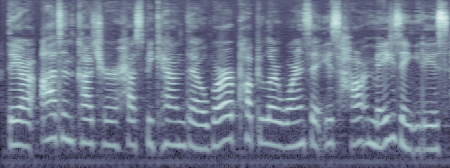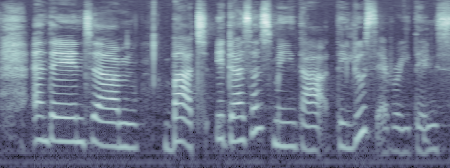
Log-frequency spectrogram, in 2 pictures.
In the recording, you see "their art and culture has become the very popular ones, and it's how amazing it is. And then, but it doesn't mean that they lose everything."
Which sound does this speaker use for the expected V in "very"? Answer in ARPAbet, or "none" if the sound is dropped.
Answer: W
